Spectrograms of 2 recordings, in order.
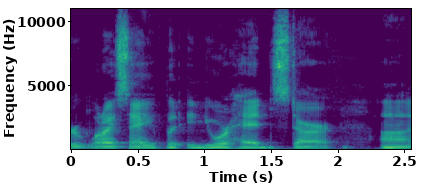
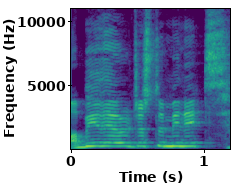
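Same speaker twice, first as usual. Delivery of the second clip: very high, loud, carrying shout; 7 dB louder than usual. Playing a character, calling out across the lake, calling out loudly. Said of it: "out loud f- across the lake".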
